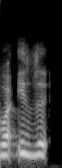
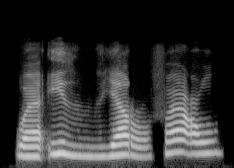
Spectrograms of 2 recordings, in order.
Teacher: hati-hati dalam pengucapan zal sukun. Jangan memantul. Enggak boleh waid ya.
